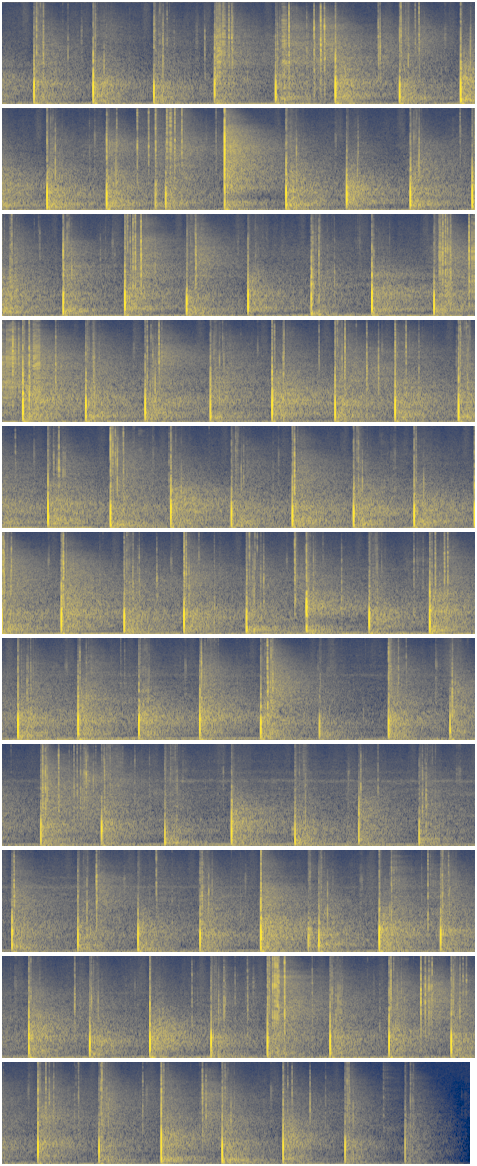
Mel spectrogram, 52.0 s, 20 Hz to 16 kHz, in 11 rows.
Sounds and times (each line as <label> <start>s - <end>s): walking with technological ears close to the old parquet floor 0.0s - 51.9s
